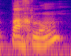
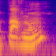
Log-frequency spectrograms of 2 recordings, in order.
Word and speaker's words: parlons: Nous parlons. Vous parlez. Il parle. Elle parle. So, note that the ENT here is silent.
